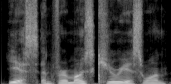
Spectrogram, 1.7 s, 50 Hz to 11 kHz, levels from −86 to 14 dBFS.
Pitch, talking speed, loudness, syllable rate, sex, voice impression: 130 Hz, 245 wpm, -16 LUFS, 5.7 syllables/s, male, masculine, middle-aged, powerful, bright, raspy, friendly, slightly unique, wild, lively, intense, slightly light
